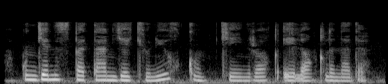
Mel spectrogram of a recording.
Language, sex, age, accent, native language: Uzbek, female, 18-24, Namangan, Uzbek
